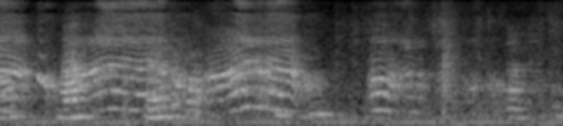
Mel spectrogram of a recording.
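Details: Newborn baby after a first-time mother's natural birth: several rising and falling cries that fade toward the end, with room voices; vigorous normal newborn first cry.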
